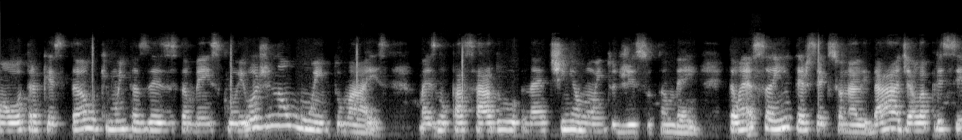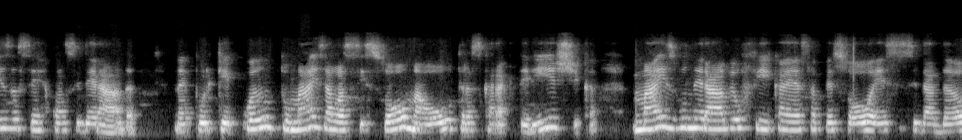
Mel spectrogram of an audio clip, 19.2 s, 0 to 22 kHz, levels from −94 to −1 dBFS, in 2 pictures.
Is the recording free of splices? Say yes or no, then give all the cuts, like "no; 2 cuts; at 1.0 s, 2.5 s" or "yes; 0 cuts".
yes; 0 cuts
